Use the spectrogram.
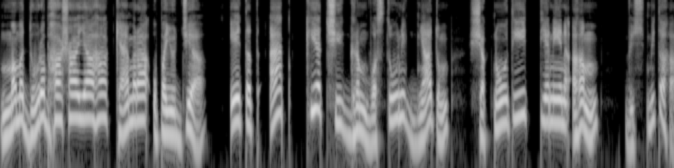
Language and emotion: Sanskrit, surprised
